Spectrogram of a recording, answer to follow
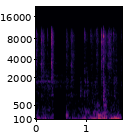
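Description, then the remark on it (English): Rapid, dense clatter of keys on a computer keyboard, fast irregular strokes with a brief pause, fairly loud with no voices. “Frantic typing”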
